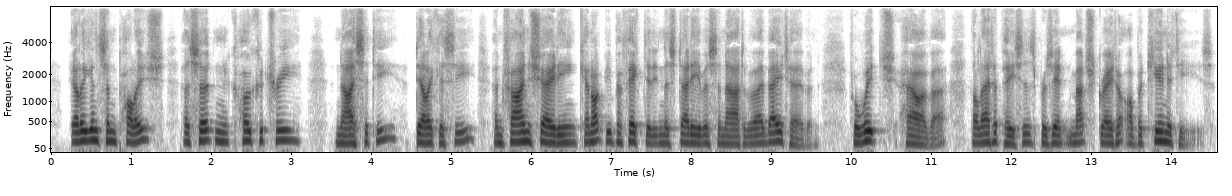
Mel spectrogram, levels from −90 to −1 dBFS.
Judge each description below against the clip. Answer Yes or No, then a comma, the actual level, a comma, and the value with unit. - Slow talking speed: Yes, slow, 130 wpm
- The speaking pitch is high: No, low, 130 Hz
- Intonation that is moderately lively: Yes, average, 3.6 semitones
